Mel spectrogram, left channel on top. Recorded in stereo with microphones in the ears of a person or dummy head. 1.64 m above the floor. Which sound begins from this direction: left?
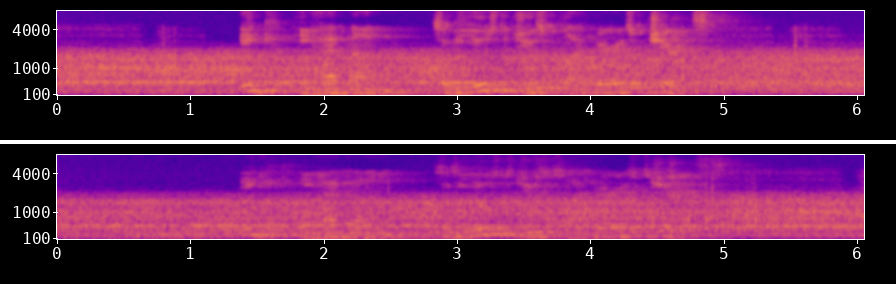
A man speaking, at 1.4 s.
